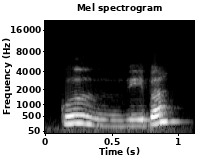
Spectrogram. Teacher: آپ نے اس کو سیٹی کی آواز کے ساتھ نہیں پڑھنا ہے، زال کے نیچے کسرہ ہے، آواز باریک رکھیے گا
